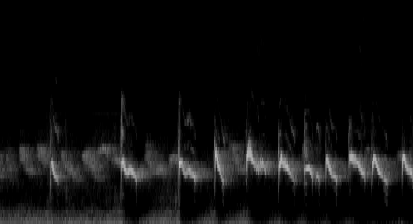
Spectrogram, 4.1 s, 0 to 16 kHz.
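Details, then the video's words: Captive white-eye, 23 March 2022, warm humid weather: a thin high trill gives way to a series of loud, sharply falling chirps spaced about a third of a second apart, with a low humming background early on. "Mata Puteh Kitaro Video 1 buka sing"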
